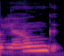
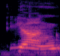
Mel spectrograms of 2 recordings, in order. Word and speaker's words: Jung: assumption principles with Carl Jung or Jung. I was taught that it's pronounced young, but I hear a lot of people say Jung, so I kind of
